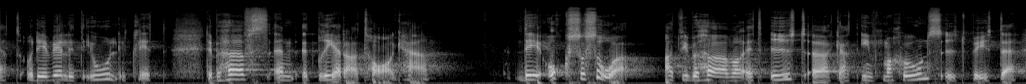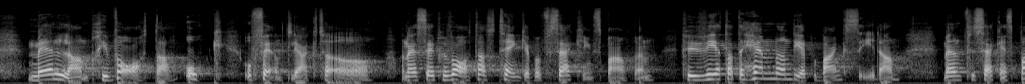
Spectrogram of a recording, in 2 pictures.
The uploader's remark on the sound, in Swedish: Presenterar Svensk Försäkring den årliga rapporten Omvärldstrender vid ett seminarium på Finlandshuset i Stockholm. Det här är en ljudupptagning av det seminariet.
